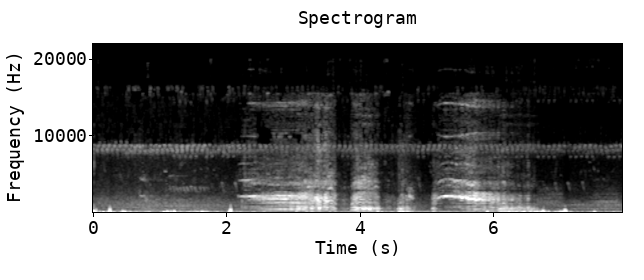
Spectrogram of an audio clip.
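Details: A horse whinnies in a long, quavering, harmonic neigh lasting several seconds, rising and falling, over steady hoof clops and a faint constant high hiss.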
